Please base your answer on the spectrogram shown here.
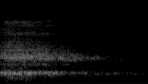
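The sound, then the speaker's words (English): A slow breath released through the mouth during a guided relaxation exercise, a breathy, sigh-like outflow that starts fairly full and fades steadily over about a second and a half, with no talking. “So let's just take a deep breath in through our nose of confidence and clarity. And release all the stress, overwhelm, and anything that doesn't serve you through your mouth.”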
